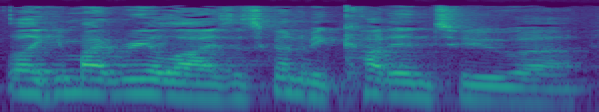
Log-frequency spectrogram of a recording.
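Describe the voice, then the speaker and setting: A man conducting a casual interview, talking in a rambling, halting way. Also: on the high side. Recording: roomy echo, background noise.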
